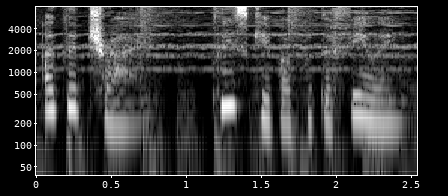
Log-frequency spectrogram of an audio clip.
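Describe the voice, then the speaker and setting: An actress playing a composed, encouraging woman mentor with a gentle, formal manner in a video game. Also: mid-range voice, expressive, moderate pace, soft background music, lightly acted. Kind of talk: English video game character acting.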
